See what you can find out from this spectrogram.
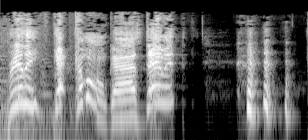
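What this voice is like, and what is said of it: Yelling in frustration. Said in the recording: “sorry for yelling”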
